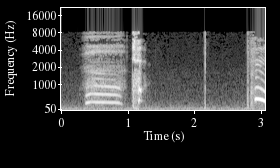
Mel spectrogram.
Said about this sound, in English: Peppa listens to George's chest. Now, George, take a big breath in, then cough.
